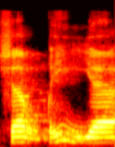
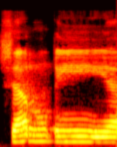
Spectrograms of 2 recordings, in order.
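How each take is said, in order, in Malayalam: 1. ഇരട്ട yy വ്യക്തമായി അമർത്തിയതാണ്. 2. ഇരട്ട yy ദുർബലവും വ്യക്തമല്ലാത്തതുമാണ്.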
